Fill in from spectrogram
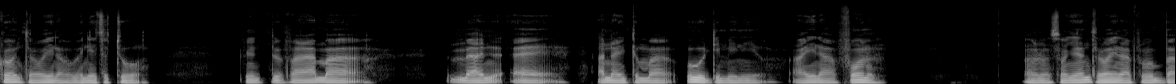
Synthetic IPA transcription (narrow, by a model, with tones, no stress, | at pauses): kɔ˦n̩˦tʊ˨ɔ˦jɪ˦nã˨o˨vɪ˨ni˦tʊ˨tʊ˦o˨ | fĩ˦˨fa˨ɾa˦ma˦ | m˨ | a̰˨nã˨ɲi˨tu˦mã˨o˦˨di˨me˨nĩ˨o˨a̰˨jɪ˦nã˨fɔ˦nʊ̃˨ | ɔ˨ʊ̃˨sɔ̃˨ɲã˦n̩˦tʊ˨ɾjɪ˦nã˨fʊ˦ʊ˦bã˦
